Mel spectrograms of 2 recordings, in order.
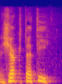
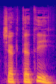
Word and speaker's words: Jacques Tati: Iets waar je volgens mij ook wel veel voeding uit gehaald hebt, is Jacques Tati. Zeg ik het goed? – Nee, je zegt het fout, maar Jacques Tati. – Jacques Tati.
